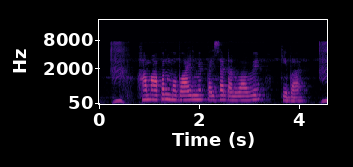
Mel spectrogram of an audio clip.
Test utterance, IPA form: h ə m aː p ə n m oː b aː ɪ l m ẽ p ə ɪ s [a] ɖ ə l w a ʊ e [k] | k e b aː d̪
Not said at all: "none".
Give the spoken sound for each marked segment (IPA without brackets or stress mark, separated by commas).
a, none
